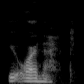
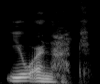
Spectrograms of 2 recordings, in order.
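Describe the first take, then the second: First: Much softer, almost to herself; soft repeat. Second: Said in the usual way. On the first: Real, not acted. Reassuring a friend who feels ugly, softly repeated. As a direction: let the words sink in gently, softer. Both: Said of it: "to my friend out there that thinks she's fat and ugly".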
